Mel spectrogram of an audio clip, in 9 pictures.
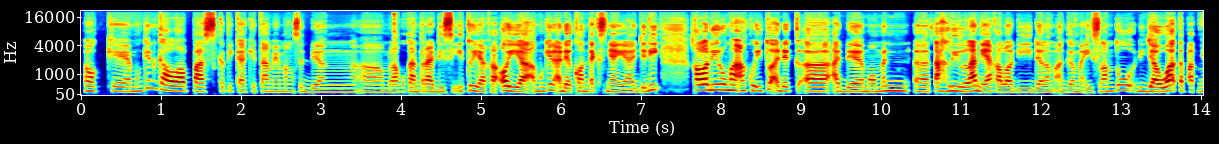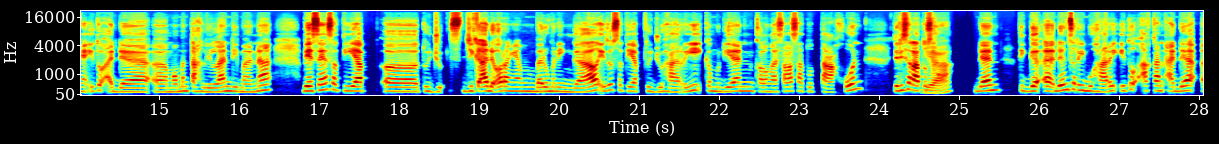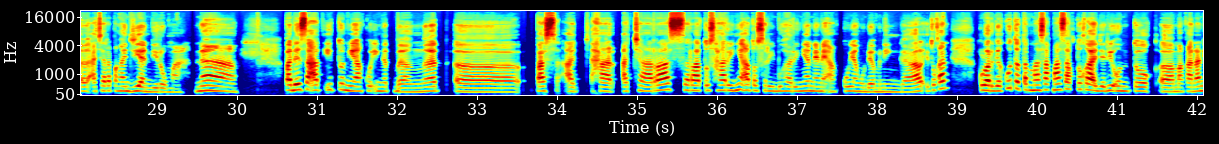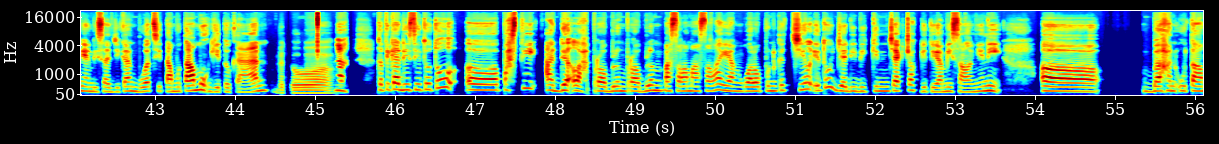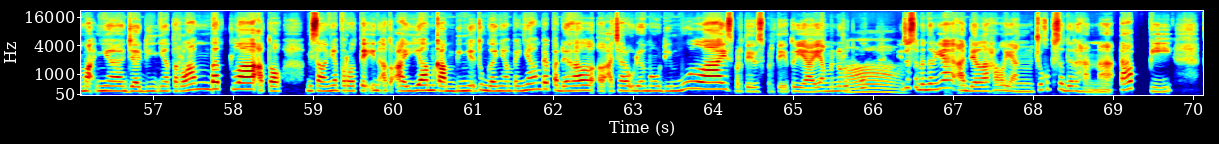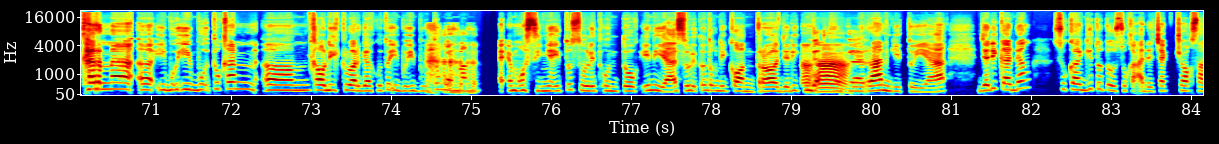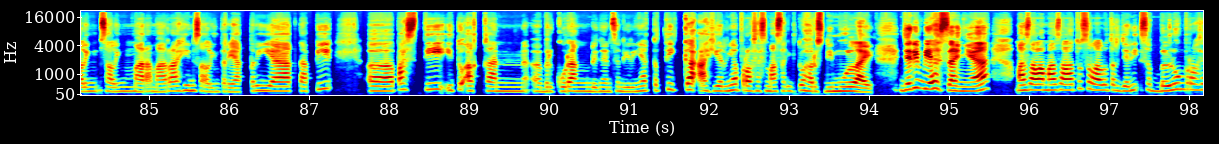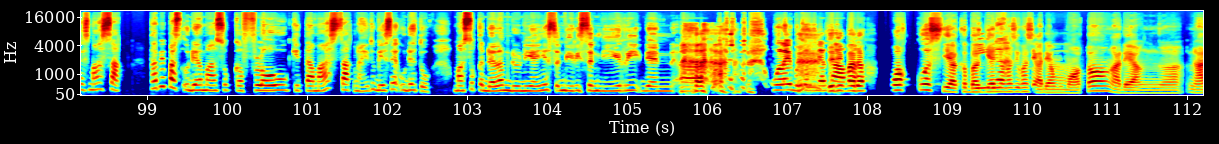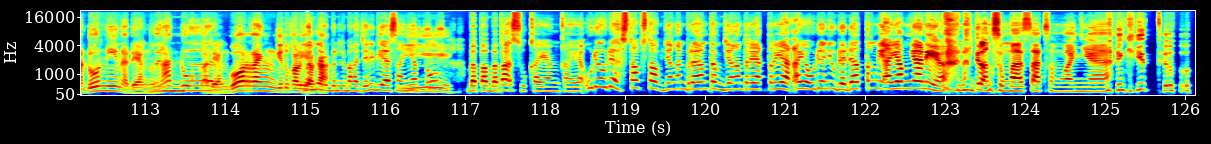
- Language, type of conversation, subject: Indonesian, podcast, Apa kebiasaan memasak yang turun-temurun di keluargamu?
- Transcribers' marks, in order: tapping; laughing while speaking: "karena"; chuckle; in English: "flow"; chuckle; in English: "stop stop!"; chuckle; laughing while speaking: "gitu"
